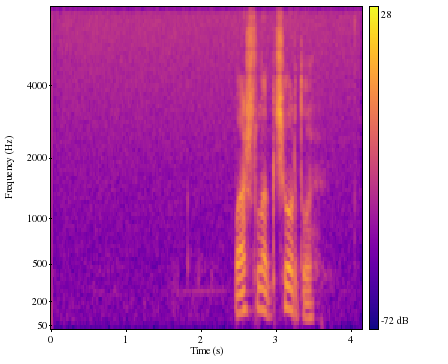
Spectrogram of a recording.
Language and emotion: Russian, angry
